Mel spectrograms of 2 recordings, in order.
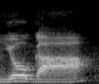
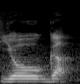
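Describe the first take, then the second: First: The final vowel is said full and complete. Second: The final vowel is cut short, not completed. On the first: The speaker calls it wrong. "it's not yoga" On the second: The speaker calls it right. "it's yoga, right? ... the last A is uh, not completed as A"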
